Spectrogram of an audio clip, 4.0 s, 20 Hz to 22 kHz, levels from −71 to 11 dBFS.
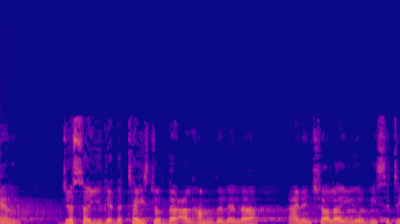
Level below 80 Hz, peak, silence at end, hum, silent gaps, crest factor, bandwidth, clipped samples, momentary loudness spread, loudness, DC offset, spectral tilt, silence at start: -76 dBFS; -6 dBFS; 0 s; none; none; 16 dB; 11 kHz; under 0.1%; 8 LU; -22 LUFS; under 0.1%; -4.5 dB/octave; 0 s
